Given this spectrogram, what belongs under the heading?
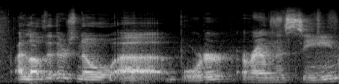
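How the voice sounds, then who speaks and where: The voice carries a Canadian accent. Audible room echo and noticeable background noise run through the clip. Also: man. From Canada. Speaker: zine reviewer. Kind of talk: casual review. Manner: hesitant, many fillers.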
